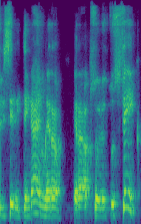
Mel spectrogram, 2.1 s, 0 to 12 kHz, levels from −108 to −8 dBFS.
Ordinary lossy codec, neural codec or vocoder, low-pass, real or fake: Opus, 24 kbps; none; 10.8 kHz; real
